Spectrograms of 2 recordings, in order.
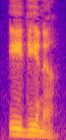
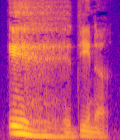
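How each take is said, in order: First: The h sound is dropped entirely. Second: The h is pushed out with heavy force. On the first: "if it's weak and weaker and weaker, you make it weaker" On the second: "if we try to give it more strength"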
